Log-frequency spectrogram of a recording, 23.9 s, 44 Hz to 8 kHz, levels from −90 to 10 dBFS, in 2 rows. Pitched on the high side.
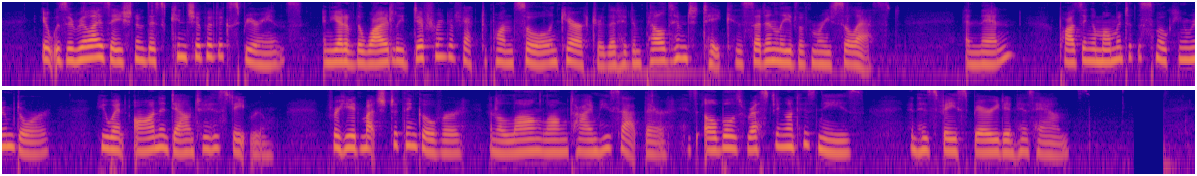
Yes: high, 200 Hz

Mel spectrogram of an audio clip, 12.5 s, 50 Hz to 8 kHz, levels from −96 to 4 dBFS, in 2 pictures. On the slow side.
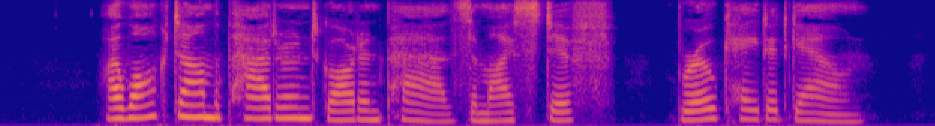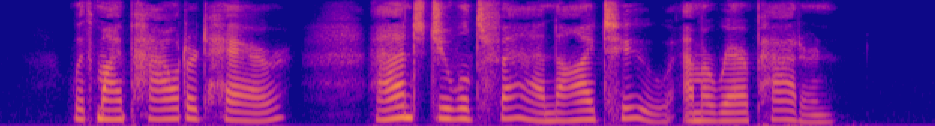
Yes: slow, 100 wpm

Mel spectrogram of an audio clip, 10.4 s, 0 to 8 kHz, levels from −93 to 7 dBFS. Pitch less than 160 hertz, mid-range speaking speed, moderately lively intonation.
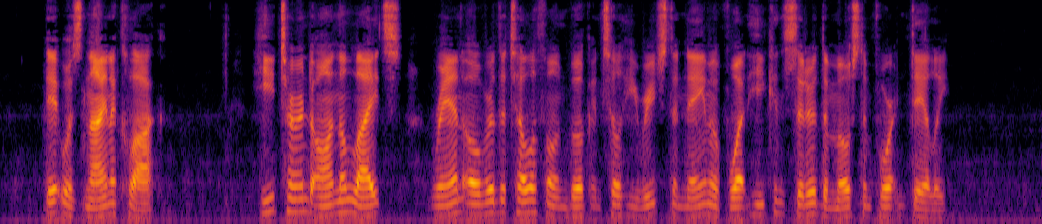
Yes: low, 135 Hz; average, 155 wpm; average, 4.5 semitones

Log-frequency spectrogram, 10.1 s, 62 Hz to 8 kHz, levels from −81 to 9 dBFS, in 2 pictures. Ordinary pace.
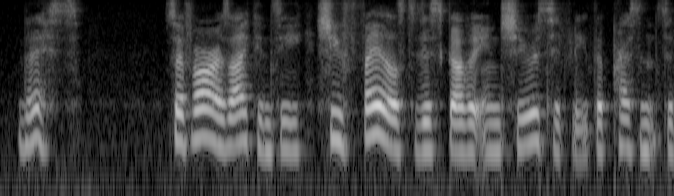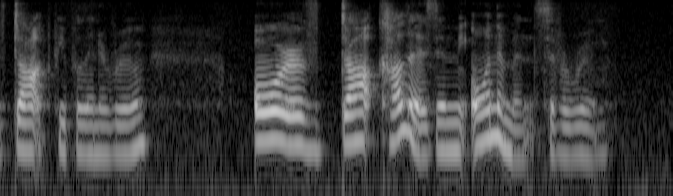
Yes: average, 180 wpm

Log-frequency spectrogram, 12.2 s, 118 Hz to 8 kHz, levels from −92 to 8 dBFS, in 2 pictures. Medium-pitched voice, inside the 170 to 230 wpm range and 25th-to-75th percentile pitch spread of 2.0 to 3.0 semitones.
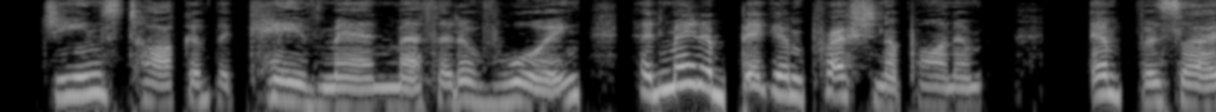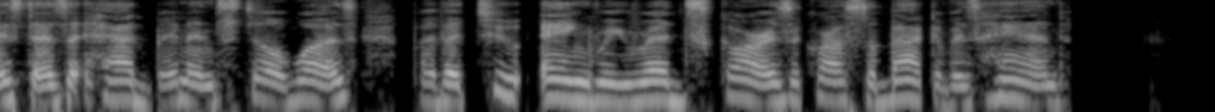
No: medium, 180 Hz; average, 180 wpm; average, 3.8 semitones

